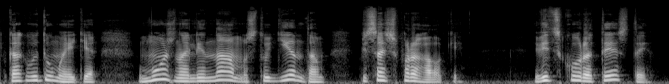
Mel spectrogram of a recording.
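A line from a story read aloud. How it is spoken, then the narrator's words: Timid question. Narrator (Russian): две студентки робко спросили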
